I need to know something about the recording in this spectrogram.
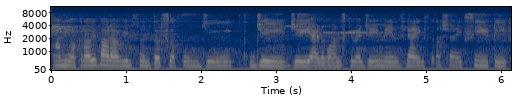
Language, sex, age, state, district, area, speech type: Marathi, female, 18-30, Maharashtra, Nashik, urban, spontaneous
